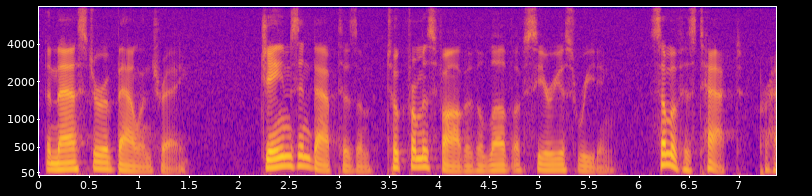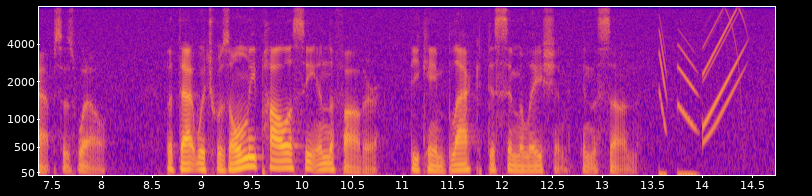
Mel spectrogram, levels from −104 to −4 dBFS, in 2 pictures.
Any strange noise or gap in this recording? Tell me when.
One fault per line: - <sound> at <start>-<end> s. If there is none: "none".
- chirp at 13.6-14.5 s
